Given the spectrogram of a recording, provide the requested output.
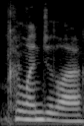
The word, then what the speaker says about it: calendula: Now, you can also make a poultice of calendula. I had never pronounced that right. – I know. Calendula.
